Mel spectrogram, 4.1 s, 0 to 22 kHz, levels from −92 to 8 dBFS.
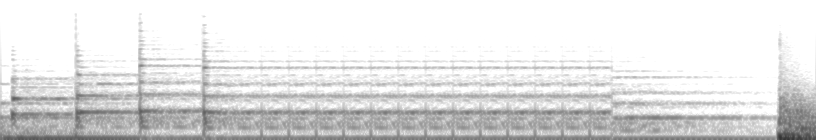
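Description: At 1.31 s the sound catches and starts stuttering: a single 137 ms slice plays back to back, identical each time, thirteen times over until 3.06 s. It's a broken-record loop. What you're hearing is most likely a stalled player or stream that kept pushing out the last fragment it had in hand rather than new material, so whatever should have filled those 1.75 seconds is simply gone, replaced by that rapid, mechanical repetition.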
